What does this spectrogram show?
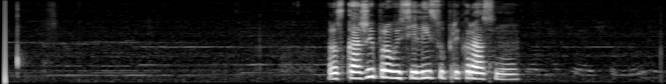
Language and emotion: Russian, neutral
